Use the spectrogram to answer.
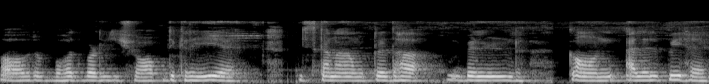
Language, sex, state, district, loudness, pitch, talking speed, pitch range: Hindi, female, Goa, North and South Goa, -16 LUFS, 185 Hz, 110 wpm, 175-190 Hz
